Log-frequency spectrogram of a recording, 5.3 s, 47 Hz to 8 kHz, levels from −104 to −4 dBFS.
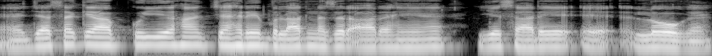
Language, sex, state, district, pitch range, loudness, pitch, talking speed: Hindi, male, Delhi, New Delhi, 110-130 Hz, -18 LUFS, 115 Hz, 155 wpm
